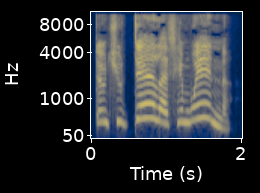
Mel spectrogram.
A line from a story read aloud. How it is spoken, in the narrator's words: I yell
